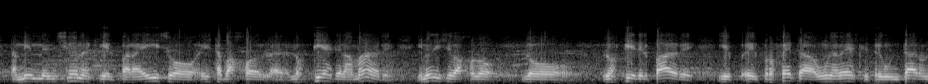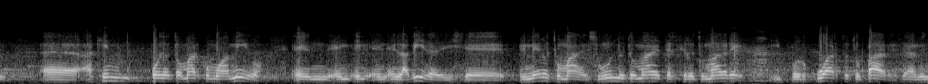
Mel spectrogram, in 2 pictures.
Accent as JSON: {"language": "Spanish", "town": "Seville", "region": "Andalusia", "country": "Spain", "tie": "born or raised there", "said": "Yo me crié en Sevilla desde los 12 años."}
